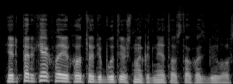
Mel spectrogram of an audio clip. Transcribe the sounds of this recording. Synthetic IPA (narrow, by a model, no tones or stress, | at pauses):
ɪɾpʲɛɾkʲiɛklˠɐɪkoːt̪ʊɾʲɪbuːt̪ʲɪɪʃnɐɡɾʲɪnʲeːt̪oːst̪oːkʲoːsbʲiːlˠoːs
